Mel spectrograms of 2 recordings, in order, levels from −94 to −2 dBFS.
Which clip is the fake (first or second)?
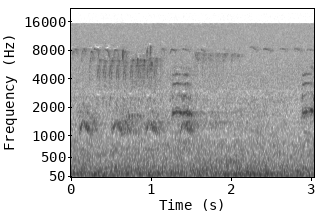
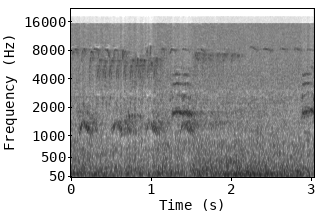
second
